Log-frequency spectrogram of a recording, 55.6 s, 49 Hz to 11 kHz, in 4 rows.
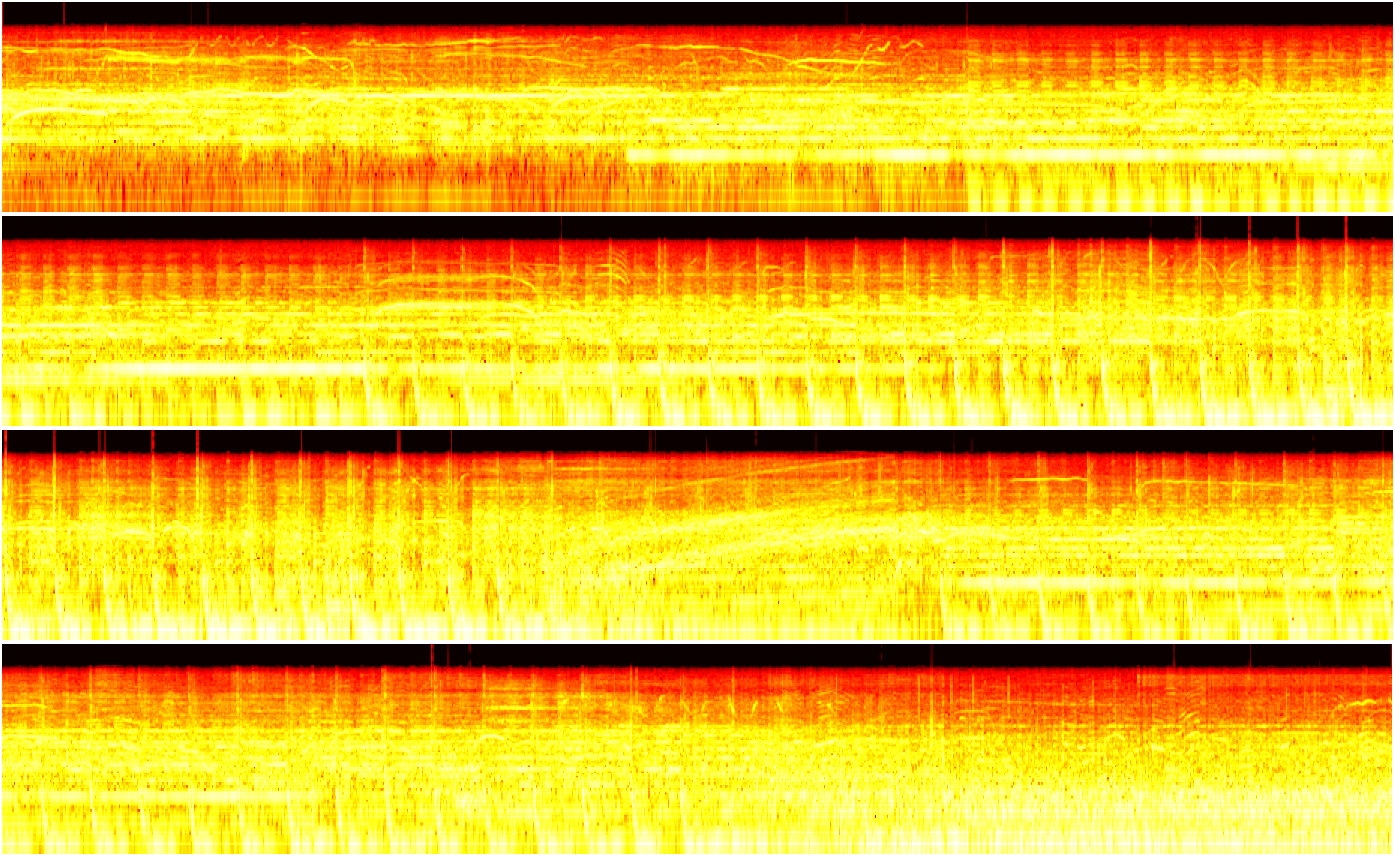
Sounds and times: Music: 0:00.0 - 0:55.6.

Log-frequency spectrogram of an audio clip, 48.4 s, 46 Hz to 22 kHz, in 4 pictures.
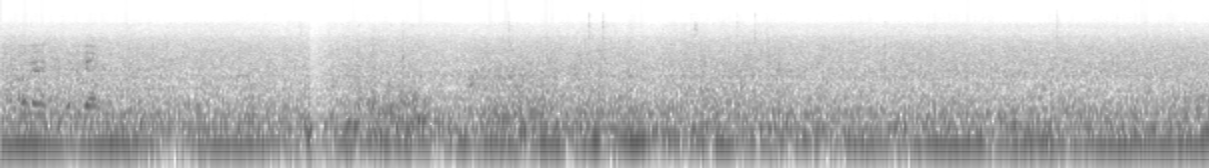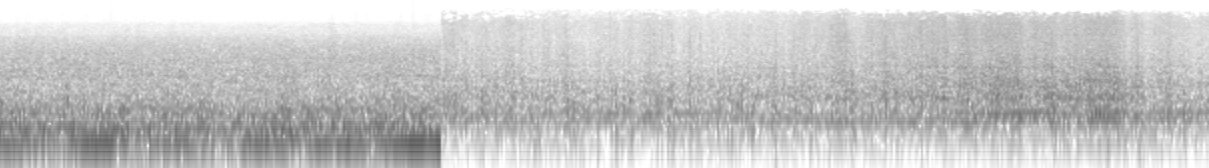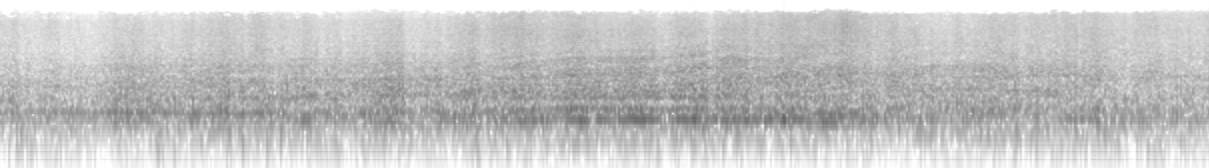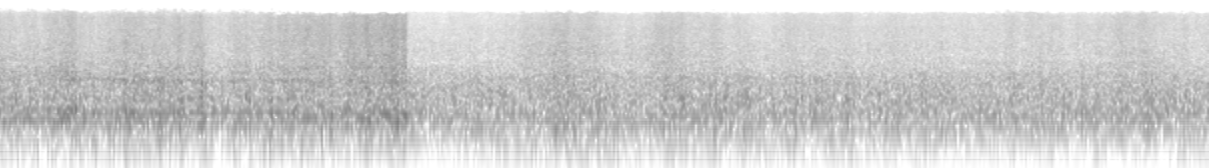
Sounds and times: Motorboat, speedboat: 0:00.0 - 0:48.3.

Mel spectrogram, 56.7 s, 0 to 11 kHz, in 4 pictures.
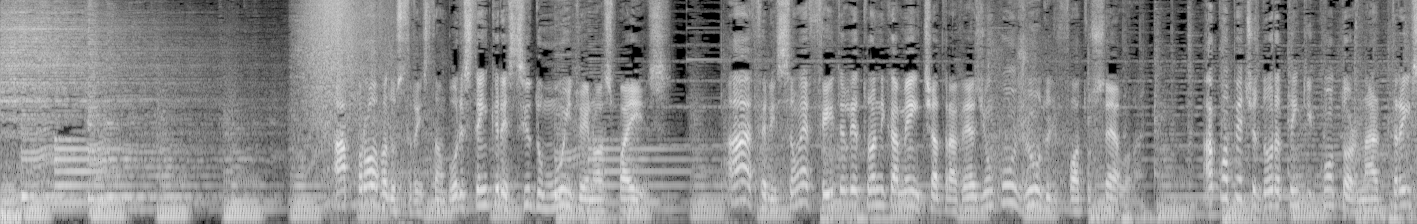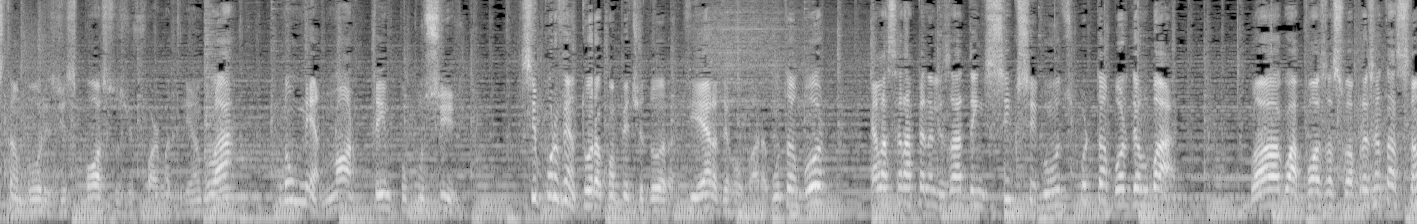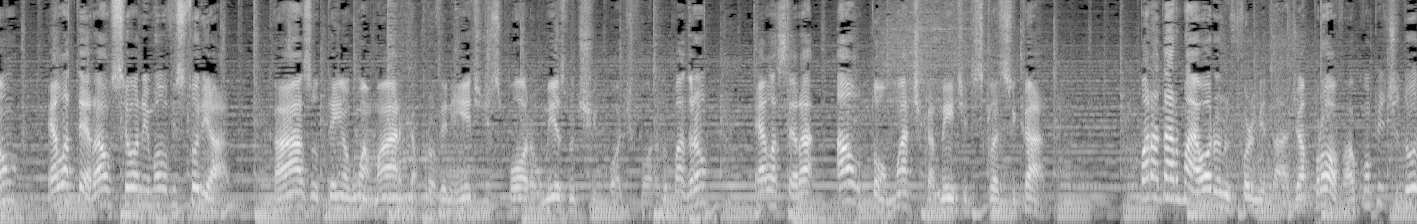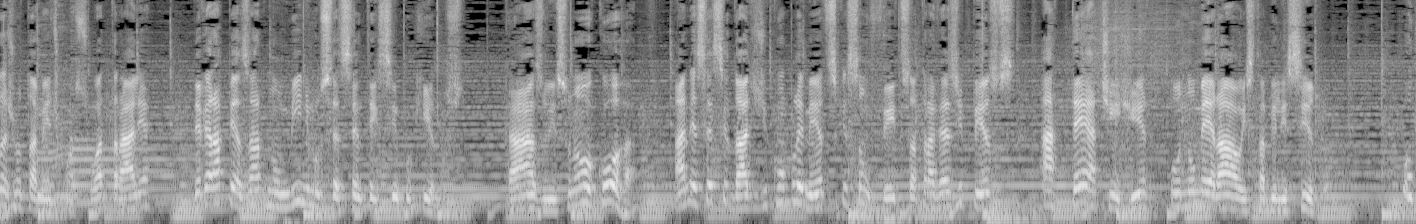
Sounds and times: Music: 0:00.0 - 0:56.6
Speech: 0:03.3 - 0:18.8, 0:19.4 - 0:26.0, 0:26.6 - 0:38.8, 0:39.7 - 0:55.8.

